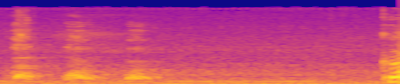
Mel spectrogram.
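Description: A dog making three short, low sounds in the first second, over a steady low background rumble.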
